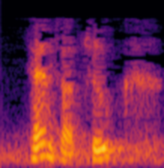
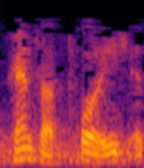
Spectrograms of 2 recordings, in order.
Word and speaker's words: Pentateuch: And of course these five books are called Pentateuch, or Pentateuch as it should be pronounced, but I better be careful when I talk about the right pronunciations.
